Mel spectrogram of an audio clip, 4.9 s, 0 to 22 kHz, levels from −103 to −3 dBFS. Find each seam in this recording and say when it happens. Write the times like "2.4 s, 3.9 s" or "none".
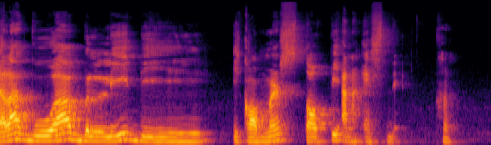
none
